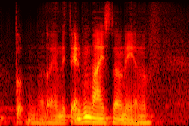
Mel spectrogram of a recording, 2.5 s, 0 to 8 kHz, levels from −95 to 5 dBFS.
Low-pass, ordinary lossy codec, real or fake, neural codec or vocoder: none; none; fake; codec, 16 kHz, 0.5 kbps, X-Codec, HuBERT features, trained on general audio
